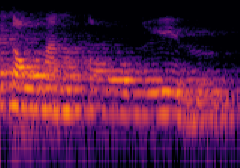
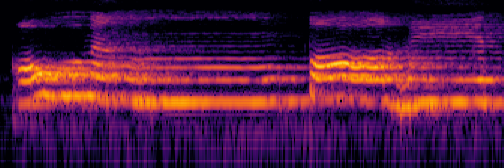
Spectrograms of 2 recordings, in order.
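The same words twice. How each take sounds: First: Said in the usual way. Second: Qauman taghin with the n fully clear; crisp unhidden n in qauman; wrong reading. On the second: Shown as a demonstration. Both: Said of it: "Tidak boleh qauman taghin".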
